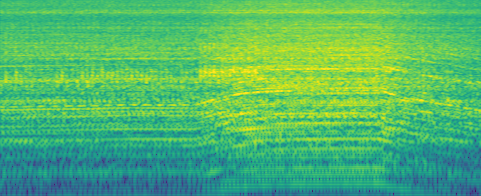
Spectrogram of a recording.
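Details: Subaru Legacy twin-turbo petrol engine idling and revving: a steady engine knock pulsing through it about four times a second.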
